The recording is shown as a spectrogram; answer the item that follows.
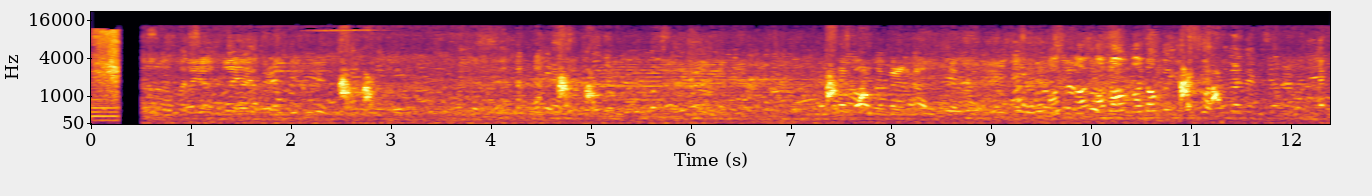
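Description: A dog barking a few times, short single barks several seconds apart, over a steady murmur of people chattering.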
